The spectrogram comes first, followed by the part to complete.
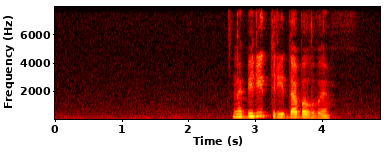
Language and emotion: Russian, neutral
